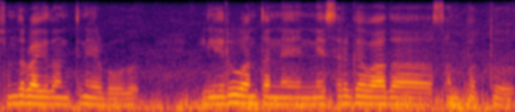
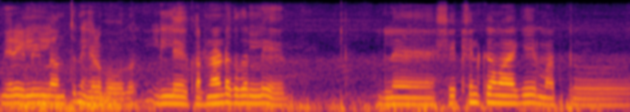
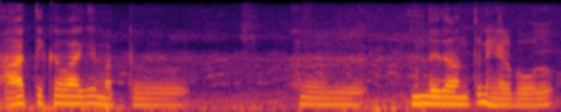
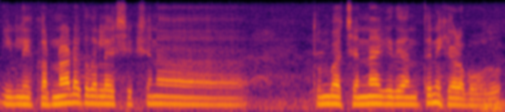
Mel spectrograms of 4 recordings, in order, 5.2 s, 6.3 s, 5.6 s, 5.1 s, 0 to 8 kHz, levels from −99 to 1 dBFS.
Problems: background sounds at intervals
